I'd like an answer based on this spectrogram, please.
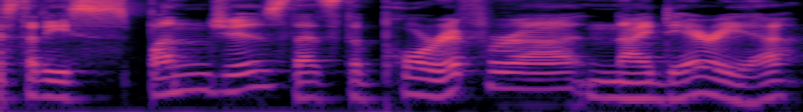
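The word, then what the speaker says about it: Cnidaria: sponges that's the porifera nidaria the C is silent those are going to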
